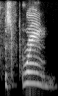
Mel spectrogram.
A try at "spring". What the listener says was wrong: ما تقولش ايه spring ، قول spring. ما تقولش اس، ما تقولش ايه.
